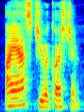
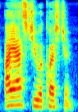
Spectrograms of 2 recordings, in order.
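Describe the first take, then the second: First: The K drops and T blends with Y. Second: The K drops and T blends with Y.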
